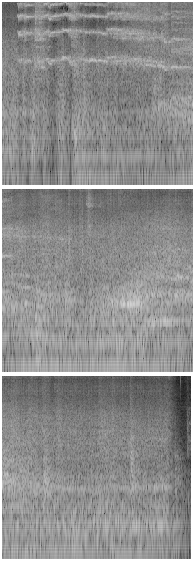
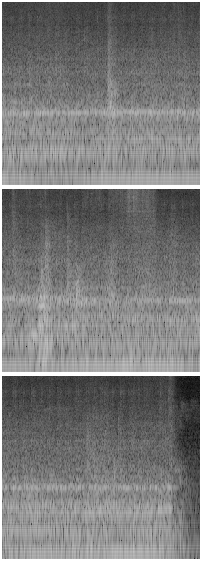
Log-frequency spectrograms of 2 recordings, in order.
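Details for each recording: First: Garage door before a service call: torsion springs binding tightly against the torsion tube cause a scraping, squealing rub with falling whistles as the door travels. After service and greasing it sounded much better. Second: Garage door after service call, springs had been rubbing tightly on the torsion tube and everything greased: steady, even motor hum with low drone, no squeals or scraping, then a clean stop; runs much quieter.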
